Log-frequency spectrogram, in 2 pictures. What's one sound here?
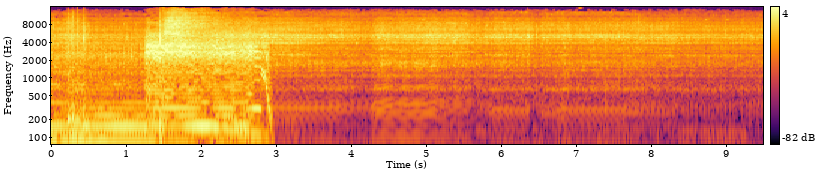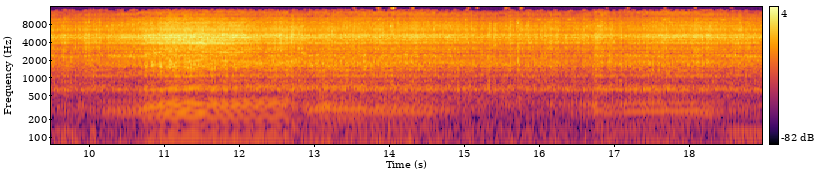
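A motorcycle engine hums close by, its pitch rising and falling as it rides.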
